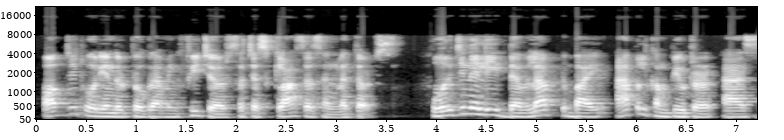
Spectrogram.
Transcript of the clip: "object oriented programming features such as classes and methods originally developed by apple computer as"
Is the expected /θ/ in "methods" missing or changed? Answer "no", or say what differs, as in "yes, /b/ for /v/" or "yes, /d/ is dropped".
yes, /t/ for /θ/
